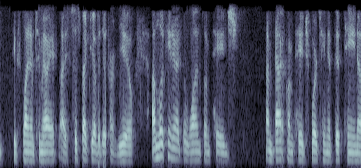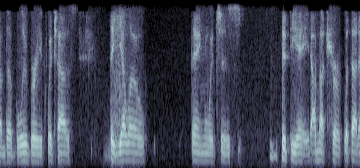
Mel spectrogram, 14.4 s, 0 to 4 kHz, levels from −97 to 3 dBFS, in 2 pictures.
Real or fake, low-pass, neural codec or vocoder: real; 3.6 kHz; none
